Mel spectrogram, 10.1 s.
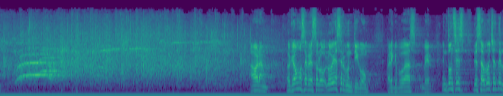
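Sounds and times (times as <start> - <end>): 
audience applause: 0.0 - 5.7
speech: 5.0 - 10.0.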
